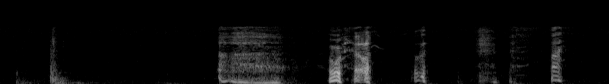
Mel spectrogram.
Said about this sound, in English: Let me hold on a minute. Let me shut the door.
